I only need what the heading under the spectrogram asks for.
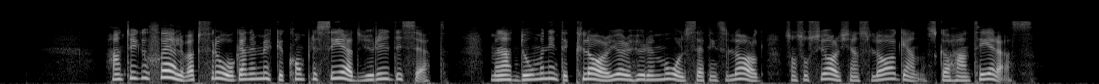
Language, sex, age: Swedish, female, 41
